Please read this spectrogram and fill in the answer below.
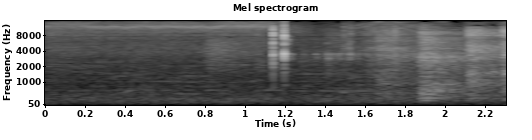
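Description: A short pause in a man's talk: steady faint background hiss, broken by one sharp click a little over a second in.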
